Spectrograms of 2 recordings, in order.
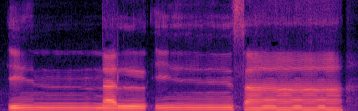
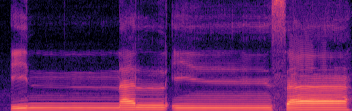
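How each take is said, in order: First: The long vowel sounds nasal, through the nose. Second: The long vowel sounds clear, not through the nose. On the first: The speaker calls it wrong. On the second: The speaker calls it right.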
